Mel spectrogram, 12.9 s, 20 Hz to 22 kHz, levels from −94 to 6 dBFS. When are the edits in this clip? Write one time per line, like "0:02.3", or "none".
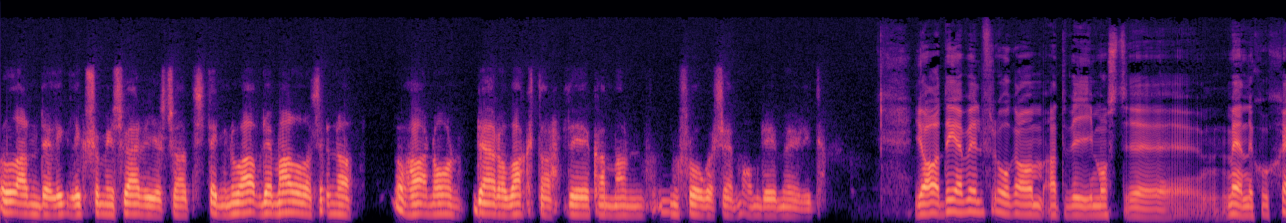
0:03.6
0:04.7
